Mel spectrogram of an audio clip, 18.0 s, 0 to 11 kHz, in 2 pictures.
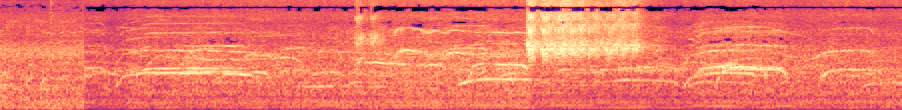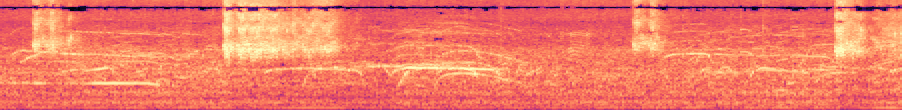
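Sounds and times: crowd shrieks and shouts: 0:00.0 - 0:18.0
riders screaming: 0:00.9 - 0:18.0.

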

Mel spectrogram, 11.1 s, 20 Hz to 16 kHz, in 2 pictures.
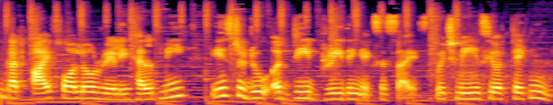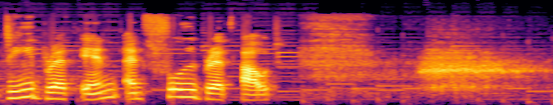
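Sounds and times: soft background music: 0:00.0 - 0:11.0
woman breathing deeply: 0:08.5 - 0:11.0.

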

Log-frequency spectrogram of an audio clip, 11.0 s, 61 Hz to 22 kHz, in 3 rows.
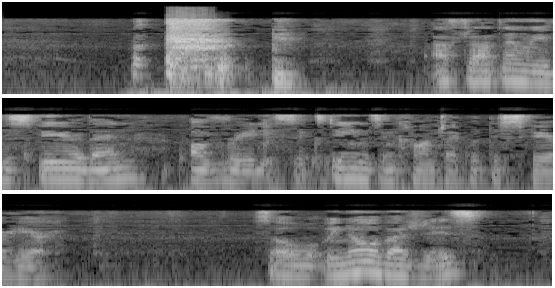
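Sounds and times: person coughing: 0:00.8 - 0:02.1.

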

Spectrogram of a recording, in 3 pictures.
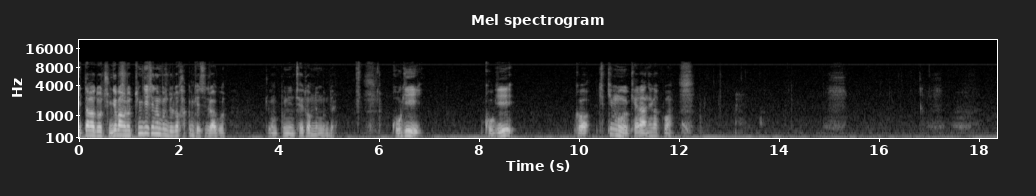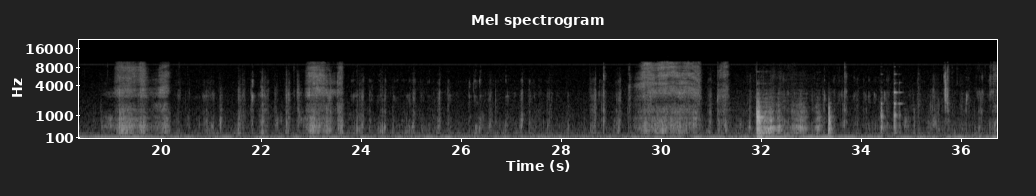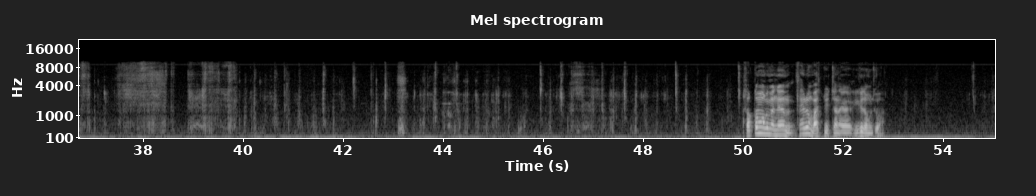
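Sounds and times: steady low hum: 0:00.0 - 0:55.0
person chewing and crunching food: 0:18.8 - 0:50.1, 0:52.9 - 0:55.0.

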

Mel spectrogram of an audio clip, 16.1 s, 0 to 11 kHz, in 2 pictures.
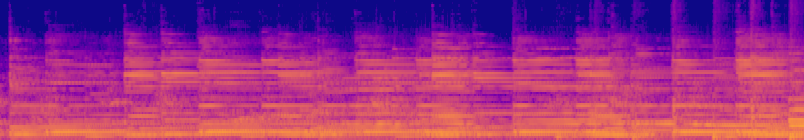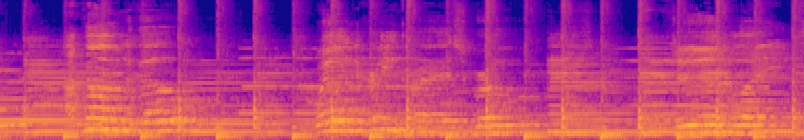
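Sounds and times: acoustic guitar strumming: 0:00.0 - 0:16.0
steel guitar sliding notes: 0:00.0 - 0:16.0.

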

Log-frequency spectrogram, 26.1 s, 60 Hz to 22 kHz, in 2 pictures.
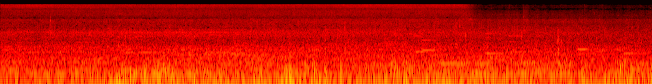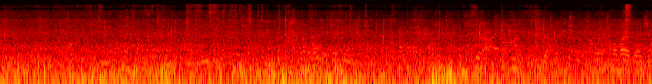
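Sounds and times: background music: 0:00.0 - 0:13.8
wind rumble on microphone: 0:00.7 - 0:08.6, 0:11.2 - 0:25.0.

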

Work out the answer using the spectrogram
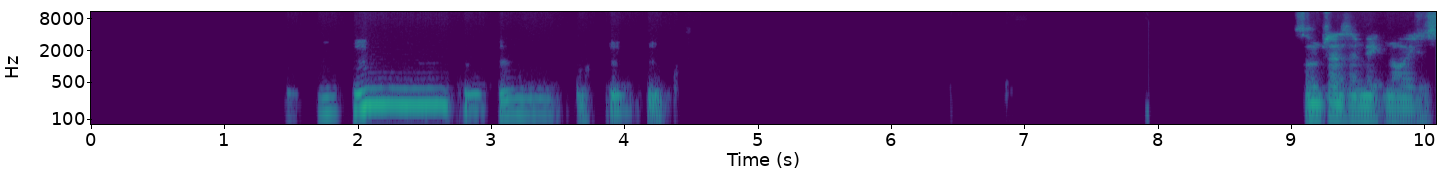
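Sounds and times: man humming: 0:01.5 - 0:04.4.

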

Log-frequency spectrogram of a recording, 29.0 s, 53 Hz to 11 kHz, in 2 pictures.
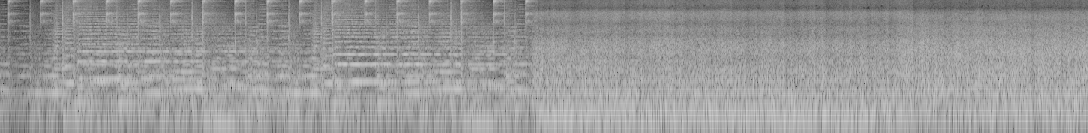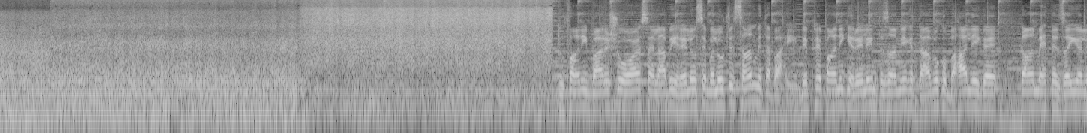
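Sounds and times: wind buffeting microphone: 0:07.0 - 0:21.8
rushing floodwater: 0:07.1 - 0:21.9.

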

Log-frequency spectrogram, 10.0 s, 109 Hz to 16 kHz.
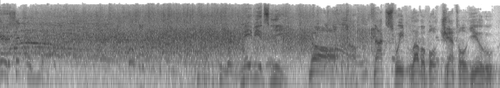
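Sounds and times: audience applauding: 0:00.0 - 0:08.1.

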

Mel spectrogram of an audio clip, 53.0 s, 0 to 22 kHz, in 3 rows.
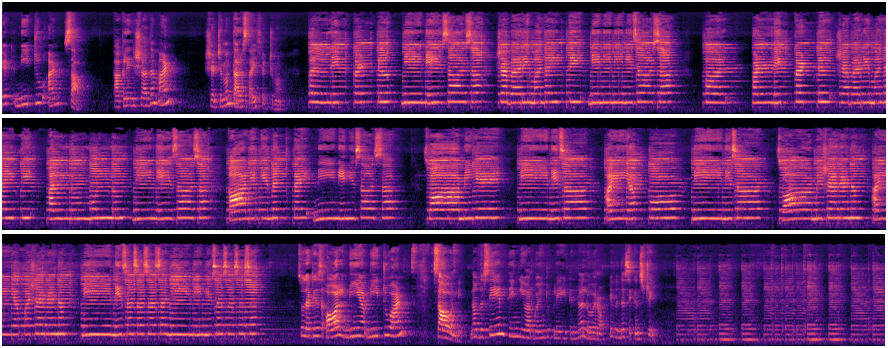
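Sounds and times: plucked veena with sliding bends: 0:04.8 - 0:53.0.

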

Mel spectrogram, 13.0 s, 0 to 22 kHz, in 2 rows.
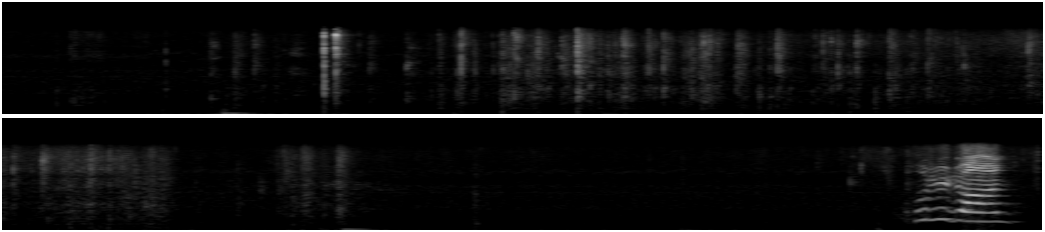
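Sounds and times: plastic crinkling and clicking: 0:01.3 - 0:08.7.

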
